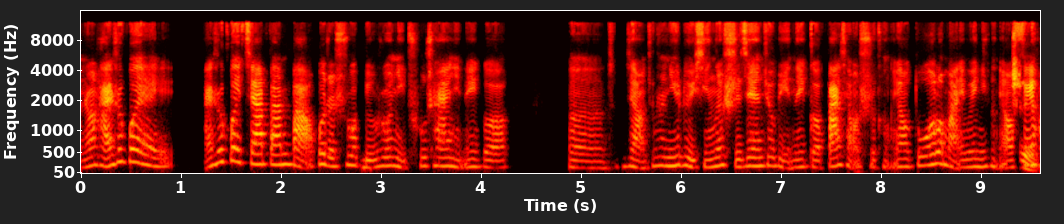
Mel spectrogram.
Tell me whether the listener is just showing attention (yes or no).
yes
